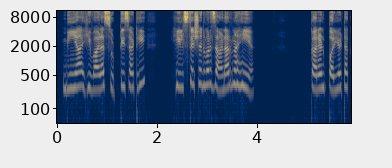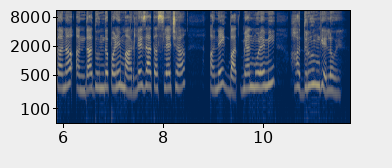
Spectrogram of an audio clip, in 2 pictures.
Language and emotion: Marathi, fearful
